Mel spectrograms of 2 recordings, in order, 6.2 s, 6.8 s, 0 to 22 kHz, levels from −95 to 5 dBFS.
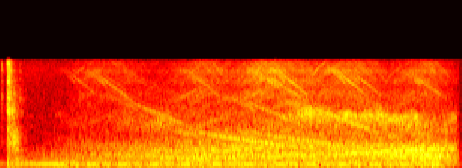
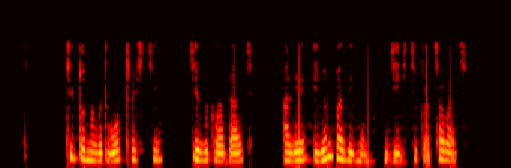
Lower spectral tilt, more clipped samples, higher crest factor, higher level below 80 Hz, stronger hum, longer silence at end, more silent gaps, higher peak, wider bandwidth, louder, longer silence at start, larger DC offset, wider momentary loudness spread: about the same, -6.5 dB/octave vs -7.5 dB/octave; neither; about the same, 18 dB vs 18 dB; first, -36 dBFS vs -68 dBFS; neither; second, 0 s vs 0.75 s; second, none vs 1.92-1.99 s, 2.19-2.53 s, 3.37-3.78 s, 5.02-5.13 s; first, 0 dBFS vs -16 dBFS; second, 5.2 kHz vs 8 kHz; first, -19 LUFS vs -33 LUFS; second, 0 s vs 0.9 s; first, 0.4% vs under 0.1%; about the same, 11 LU vs 12 LU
